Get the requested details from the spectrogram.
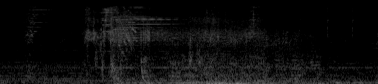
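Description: A magical burst whooshes and crackles.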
